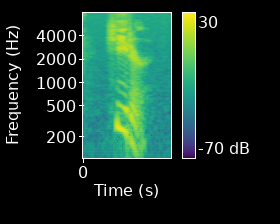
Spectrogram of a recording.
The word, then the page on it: heater: American English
